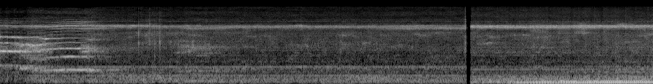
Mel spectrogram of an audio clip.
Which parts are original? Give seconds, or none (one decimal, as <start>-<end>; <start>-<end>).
none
